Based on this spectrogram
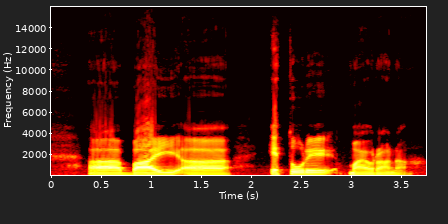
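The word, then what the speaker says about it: Majorana: by uh eto to Mayorana. Uh this J is silent.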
